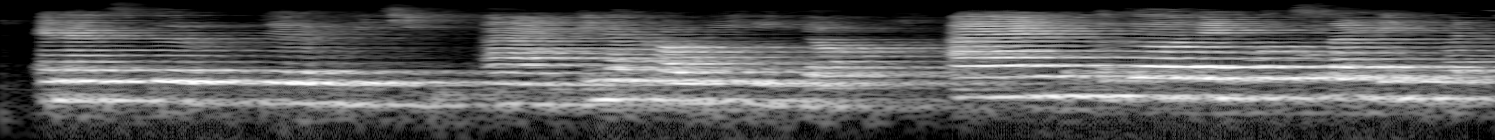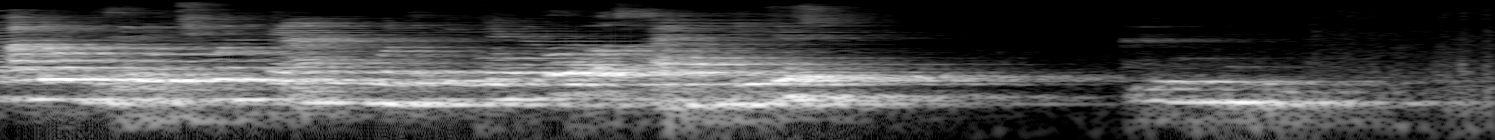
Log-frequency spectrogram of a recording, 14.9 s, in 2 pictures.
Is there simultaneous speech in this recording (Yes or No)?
Yes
